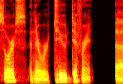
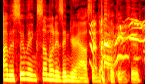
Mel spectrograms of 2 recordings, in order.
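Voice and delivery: raised laughing voice over the beeping; shouting over fire alarm; 10 semitones higher, 5 dB louder than usual. Real, not acted.

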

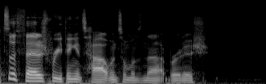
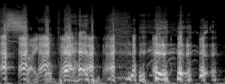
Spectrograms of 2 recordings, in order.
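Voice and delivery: laughing; 8 semitones higher, 8 dB louder, much slower than usual. Real, not acted. Laughing insult at friend.

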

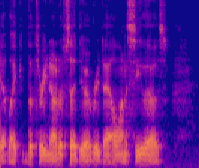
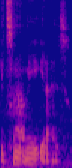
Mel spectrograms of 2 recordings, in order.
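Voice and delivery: quiet aside; 15 dB quieter than usual. Retold or imitated. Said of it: "And I'm like".

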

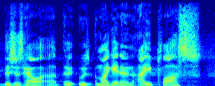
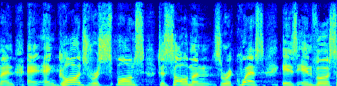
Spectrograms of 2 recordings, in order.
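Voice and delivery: louder, higher, driving pulpit delivery; preaching; 6 semitones higher, 4 dB louder than usual. Acted. Pastor preaching to the congregation, full-force sermon delivery.

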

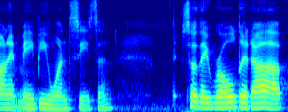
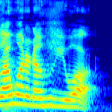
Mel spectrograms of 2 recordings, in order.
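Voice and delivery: angry demand; 5 semitones higher, 14 dB louder, faster than usual. Retold or imitated. Angry caller on phone.

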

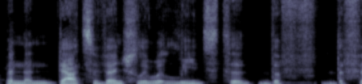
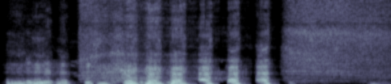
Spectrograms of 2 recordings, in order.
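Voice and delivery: sudden burst of loud laughter; 10 semitones higher, 7 dB louder than usual. Real, not acted. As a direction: crack up out loud. Laughs at crude joke.

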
